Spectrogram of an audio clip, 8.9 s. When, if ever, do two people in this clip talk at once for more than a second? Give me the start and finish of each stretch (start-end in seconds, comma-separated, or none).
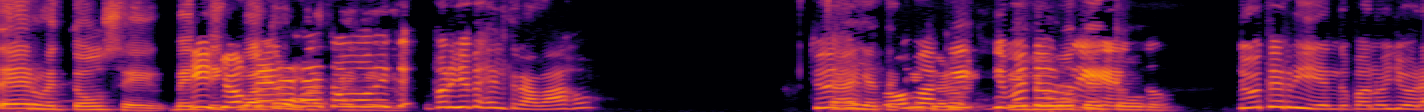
1.2-2.5, 5.1-7.3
